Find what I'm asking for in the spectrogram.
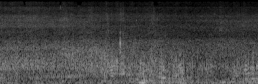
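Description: Ocean waves wash along the shore at San Fabian, Pangasinan, a soft, continuous surf with wind buffeting the microphone and one faint swell rising midway.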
